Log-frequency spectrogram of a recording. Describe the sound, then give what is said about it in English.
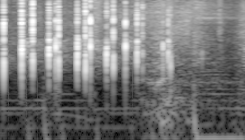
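A quick burst of hand clapping, a dozen or so sharp claps in an uneven rhythm, tapering off after about a second and a half, with a low hum underneath. “Clap it up. Clap it up. Well done.”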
